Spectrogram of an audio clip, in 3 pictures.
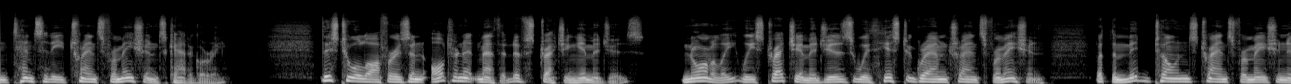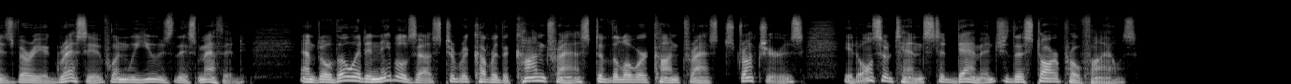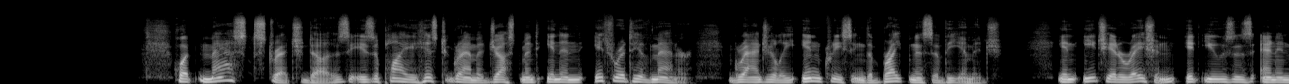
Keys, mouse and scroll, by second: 2.3-4.6 drag, 9.9-13.8 drag, 15.1-15.8 scroll down 4, 15.5 middle click, 19.8 space, 20.1 click, 22.9 scroll down 2, 23.5 scroll down 2, 24.7-26.2 scroll up 8, 27.6 click, 32.5 click, 36.4 click, 38.2-38.7 scroll down 4.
